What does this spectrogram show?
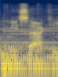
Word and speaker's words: Misaki: corrected myself so technically if we were speaking Japanese her name would be me it would go misaki you know because you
